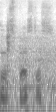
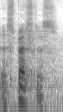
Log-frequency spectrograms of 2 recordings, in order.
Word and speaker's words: asbestos: I know, I'm saying that very American. Everywhere else says it asbestos, I think. But over here we call it asbestos. There's no O at the end, we say it like there's an I at the end. Asbestos.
